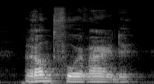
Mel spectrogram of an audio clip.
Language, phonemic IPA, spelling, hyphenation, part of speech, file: Dutch, /ˈrɑntfoːrʋaːrdə/, randvoorwaarde, rand‧voor‧waar‧de, noun, Nl-randvoorwaarde.ogg
- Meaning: 1. prerequisite 2. boundary condition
